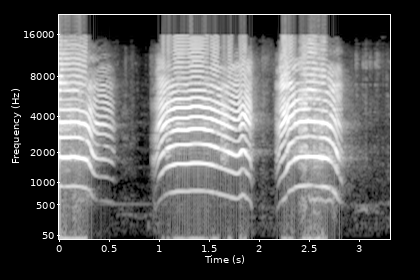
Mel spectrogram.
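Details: Goat kid bleating while being castrated: three loud, harmonic, slightly arched bleats, each under a second, separated by short silent gaps.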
